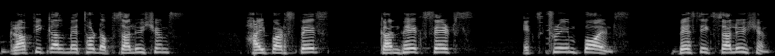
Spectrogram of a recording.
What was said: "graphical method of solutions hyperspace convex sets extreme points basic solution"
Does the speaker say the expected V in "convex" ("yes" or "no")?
no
